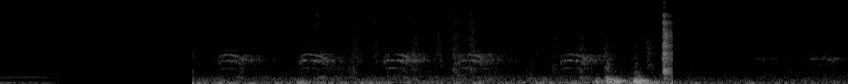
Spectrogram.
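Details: Crows at dawn, around 5 am on a cloudy Saturday in Kyoto, Japan, with the streets completely empty: a series of short, hoarse caws repeated about once a second, with faint traffic and a brief rustling thump.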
